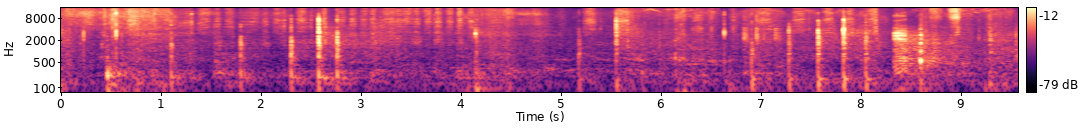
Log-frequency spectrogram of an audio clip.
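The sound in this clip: Handwriting on a surface while adding a comma during a worked math derivation, faint and alone: many irregular soft scratches and sharp little taps scattered across several seconds with quiet gaps between strokes.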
